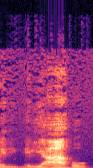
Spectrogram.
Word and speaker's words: Eliyahu: Aí, daí o nome Yahu, que hoje até os judeus falam Eliyahu, né?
